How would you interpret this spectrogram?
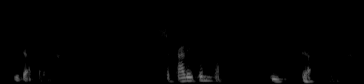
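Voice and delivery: very soft retold question and answer; quiet, grave denial; hushed solemn exchange. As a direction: answer almost under the breath.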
